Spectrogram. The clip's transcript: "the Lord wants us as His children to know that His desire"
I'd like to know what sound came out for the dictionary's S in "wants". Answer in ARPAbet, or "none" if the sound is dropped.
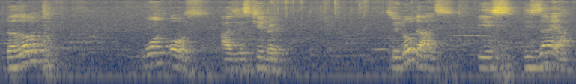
none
